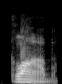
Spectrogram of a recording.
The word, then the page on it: glob: American English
